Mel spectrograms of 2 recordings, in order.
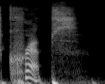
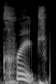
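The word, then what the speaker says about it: crêpes: you're closer there really it's creps not Crepes we all say crepes oh is that what that little triangle the E is for apparently it's creps all right Jeff you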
